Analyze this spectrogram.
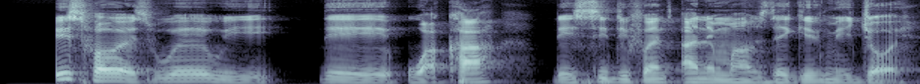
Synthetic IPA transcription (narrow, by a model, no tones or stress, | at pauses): disfɔɹɛswewi | dewakʰa | desidifɹɛ̃ntanimalsdeɡivmid͡ʒɔ̰ɪ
